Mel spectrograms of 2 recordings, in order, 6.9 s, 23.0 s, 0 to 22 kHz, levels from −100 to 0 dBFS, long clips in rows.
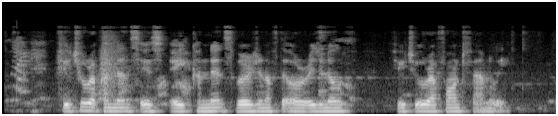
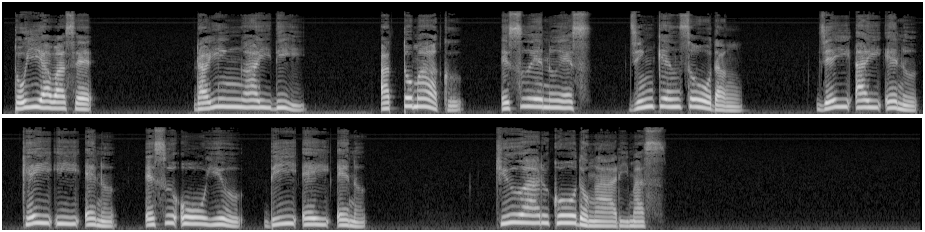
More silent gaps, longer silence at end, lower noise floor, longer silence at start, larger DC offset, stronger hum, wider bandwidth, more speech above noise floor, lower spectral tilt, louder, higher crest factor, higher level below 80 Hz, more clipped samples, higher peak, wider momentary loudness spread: neither; second, 0.05 s vs 3.25 s; second, -42 dBFS vs -69 dBFS; about the same, 0.1 s vs 0.15 s; neither; second, none vs 60 Hz at -50 dBFS; second, 9.2 kHz vs 15.5 kHz; second, 21 dB vs 47 dB; first, -7 dB/octave vs -5.5 dB/octave; about the same, -22 LUFS vs -23 LUFS; about the same, 16 dB vs 18 dB; about the same, -60 dBFS vs -64 dBFS; neither; about the same, -6 dBFS vs -6 dBFS; about the same, 12 LU vs 12 LU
